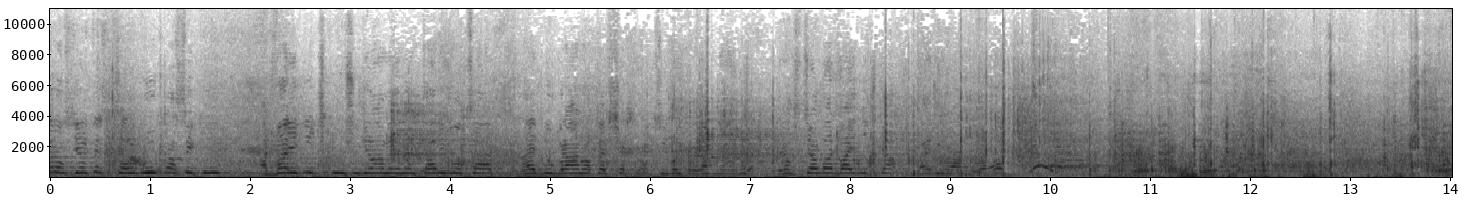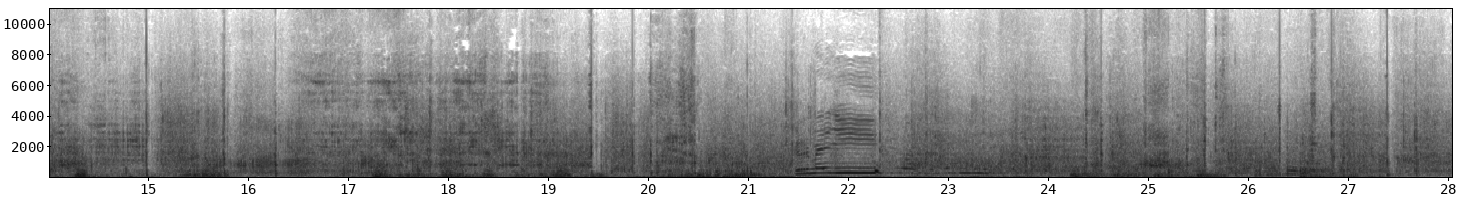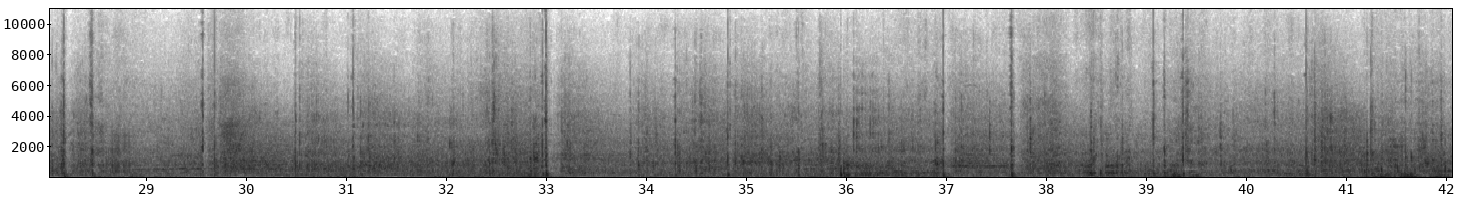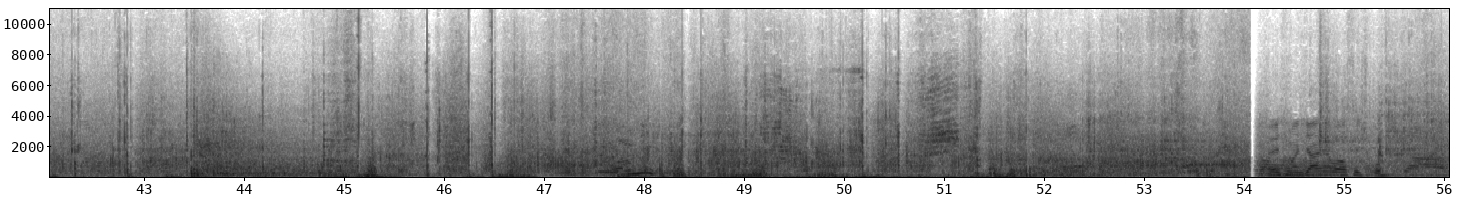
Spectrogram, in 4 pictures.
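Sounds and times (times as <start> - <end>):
players' voices: 0.0 - 56.0
skate blades scraping ice: 0.0 - 56.0
sticks hitting pucks: 0.0 - 56.0
pucks striking boards: 3.2 - 4.2, 6.1 - 56.0.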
